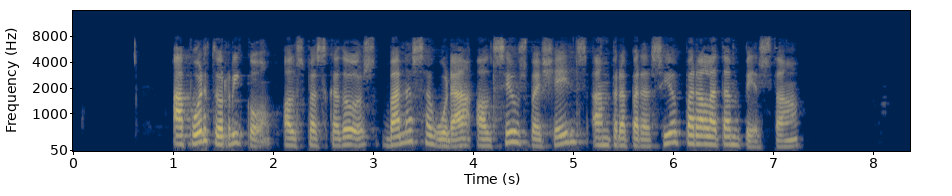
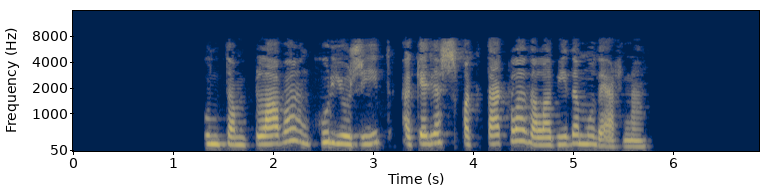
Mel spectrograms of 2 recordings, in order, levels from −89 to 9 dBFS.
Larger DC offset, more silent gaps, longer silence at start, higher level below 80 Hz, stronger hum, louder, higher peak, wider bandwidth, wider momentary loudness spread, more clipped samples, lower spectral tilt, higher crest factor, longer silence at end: neither; second, none vs 3.23-3.28 s; second, 1 s vs 1.3 s; second, -68 dBFS vs -62 dBFS; neither; about the same, -21 LUFS vs -20 LUFS; about the same, -2 dBFS vs -2 dBFS; about the same, 8.2 kHz vs 7.8 kHz; about the same, 8 LU vs 8 LU; neither; second, -3 dB/octave vs -4.5 dB/octave; about the same, 20 dB vs 18 dB; about the same, 1.15 s vs 1.15 s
